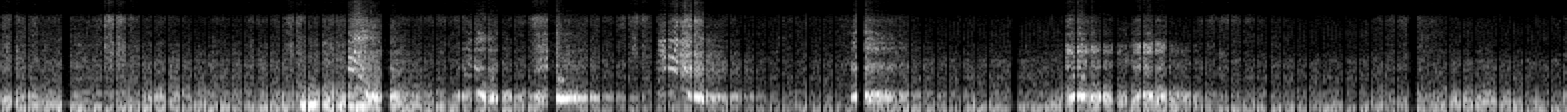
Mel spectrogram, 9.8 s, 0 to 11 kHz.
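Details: Giant panda cub Xiao Qi Ji, 136 days old, with mother Mei Xiang in the evening, vocalizing in his sleep in the playpen; a series of short, low, grunting and squeaky bursts repeated every second or so, in a quiet indoor den.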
